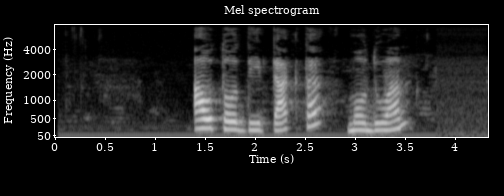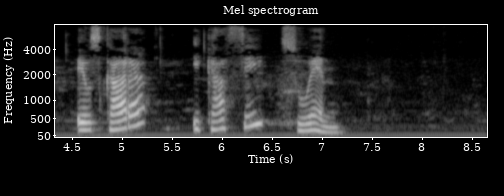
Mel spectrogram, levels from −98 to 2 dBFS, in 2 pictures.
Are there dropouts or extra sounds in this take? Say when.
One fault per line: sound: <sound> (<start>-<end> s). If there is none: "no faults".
no faults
